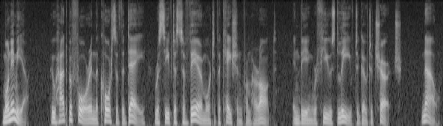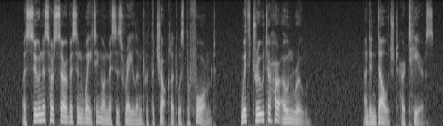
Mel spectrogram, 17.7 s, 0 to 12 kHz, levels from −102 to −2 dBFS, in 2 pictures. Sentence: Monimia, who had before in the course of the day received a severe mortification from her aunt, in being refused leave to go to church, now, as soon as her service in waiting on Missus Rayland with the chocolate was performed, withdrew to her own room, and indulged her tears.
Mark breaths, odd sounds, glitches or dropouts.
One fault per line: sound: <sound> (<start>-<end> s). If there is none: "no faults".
no faults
